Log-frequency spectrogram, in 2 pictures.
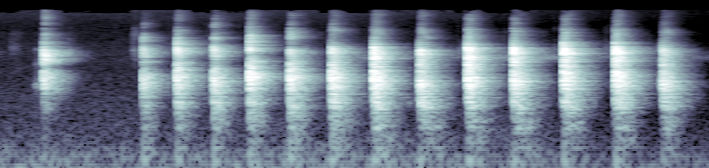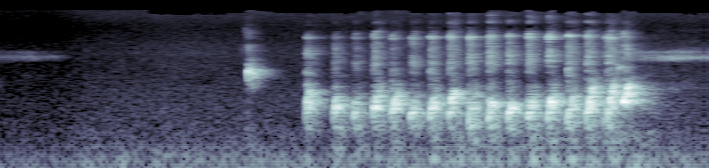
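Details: A vocal African grey parrot saying rude words gives a quick run of about a dozen harsh, scratchy bursts, pauses, then rattles off a fast chattering series of raspy, voice-like notes.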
